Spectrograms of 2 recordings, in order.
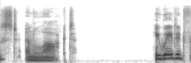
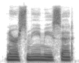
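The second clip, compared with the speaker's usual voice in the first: ordinary delivery, nothing marked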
